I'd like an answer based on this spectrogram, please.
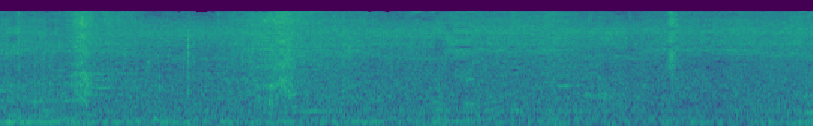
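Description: Steady outdoor hiss with three short, sharp crackles of dry leaf litter as macaques shift about on it.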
